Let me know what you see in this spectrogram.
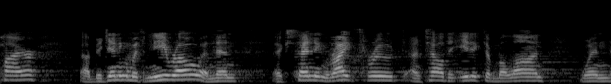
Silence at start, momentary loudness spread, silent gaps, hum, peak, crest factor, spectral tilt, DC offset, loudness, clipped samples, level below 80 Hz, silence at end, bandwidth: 0 s; 14 LU; none; none; -12 dBFS; 20 dB; -7 dB/octave; under 0.1%; -32 LUFS; under 0.1%; -84 dBFS; 0 s; 5.4 kHz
